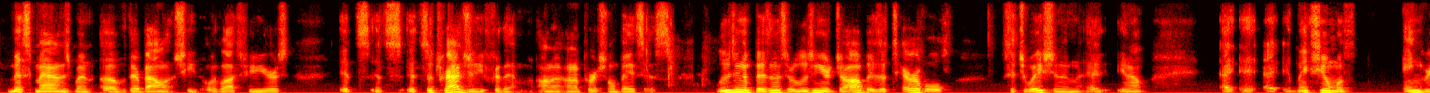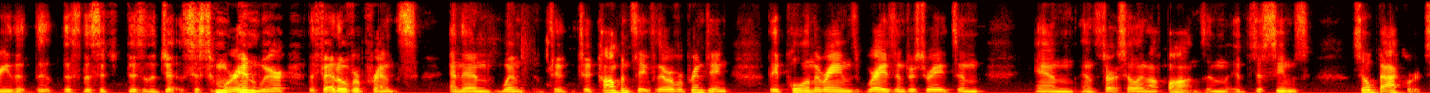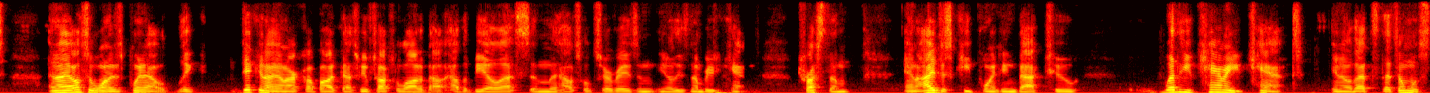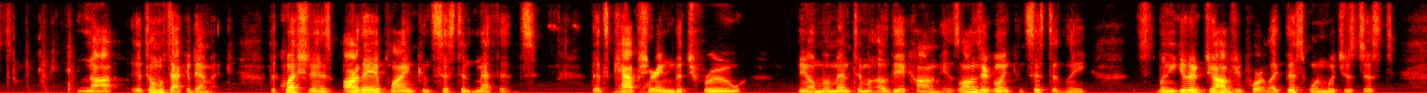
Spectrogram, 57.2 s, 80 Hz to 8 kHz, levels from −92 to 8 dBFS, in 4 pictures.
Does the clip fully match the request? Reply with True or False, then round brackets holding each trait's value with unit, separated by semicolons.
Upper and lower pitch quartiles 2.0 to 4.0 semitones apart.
True (3.6 semitones)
